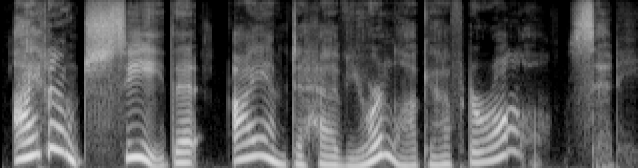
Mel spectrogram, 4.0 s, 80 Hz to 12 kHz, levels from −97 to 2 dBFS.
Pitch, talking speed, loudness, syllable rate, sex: 230 Hz, 210 wpm, -20 LUFS, 4.1 syllables/s, female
